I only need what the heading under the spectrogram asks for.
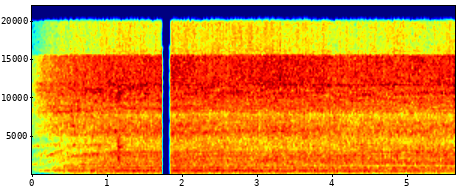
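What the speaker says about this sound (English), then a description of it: "Let me just dry this really fast" A hair dryer blows steadily to dry a Halloween chalk-paste craft project, a close, loud continuous whoosh with one brief cut-out partway through and no talking.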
